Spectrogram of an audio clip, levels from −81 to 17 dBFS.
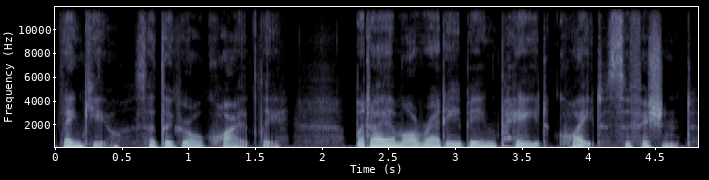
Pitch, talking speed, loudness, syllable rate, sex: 215 Hz, 175 wpm, -18 LUFS, 4.8 syllables/s, female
